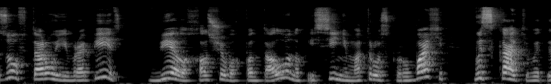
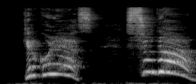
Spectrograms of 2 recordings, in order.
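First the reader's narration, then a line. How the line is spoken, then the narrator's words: Old man yelling. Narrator (Russian): вопит старик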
